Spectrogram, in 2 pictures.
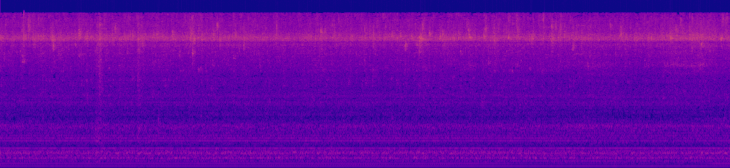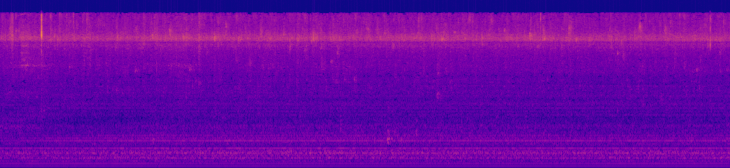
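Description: Aquarium air-driven sponge filters bubbling steadily, with a constant electric hum underneath, growing slightly louder about halfway through.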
